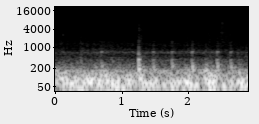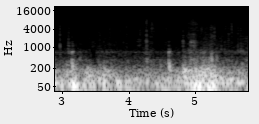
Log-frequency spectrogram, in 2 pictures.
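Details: BMW F30 with steady knocking, about three sharp knocks a second over a low engine rumble; source unknown.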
